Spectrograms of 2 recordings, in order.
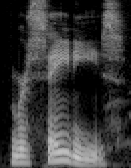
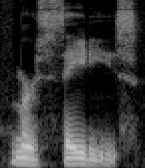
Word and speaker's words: Mercedes: e like green beans we say Mercedes Mercedes the final sound is not s like Star it's Z like zebra Mercedes Mercedes put the stress on the second syllable Mercedes remember he's not Mercedes it's Mercedes he's a long e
